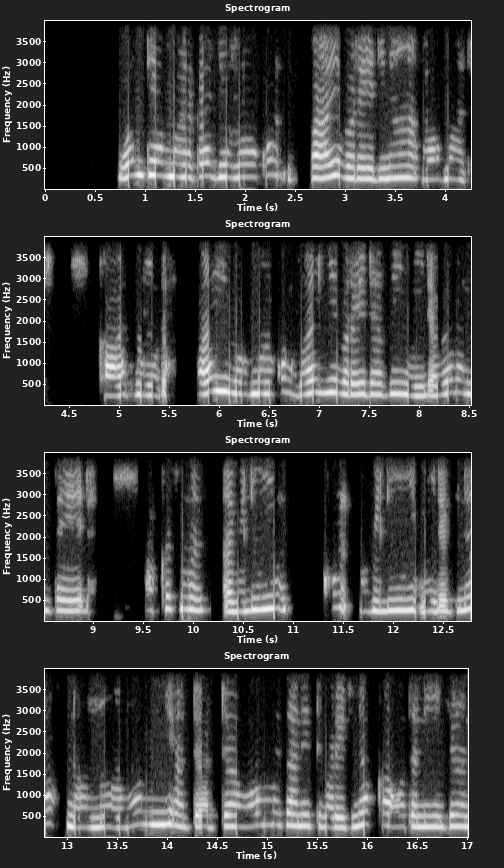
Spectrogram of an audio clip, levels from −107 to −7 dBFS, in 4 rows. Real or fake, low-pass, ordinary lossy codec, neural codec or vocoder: real; 3.6 kHz; Opus, 24 kbps; none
